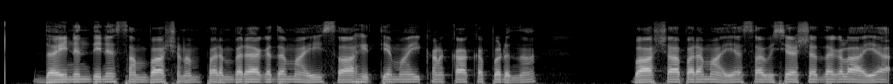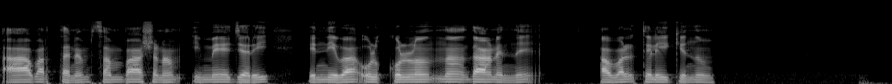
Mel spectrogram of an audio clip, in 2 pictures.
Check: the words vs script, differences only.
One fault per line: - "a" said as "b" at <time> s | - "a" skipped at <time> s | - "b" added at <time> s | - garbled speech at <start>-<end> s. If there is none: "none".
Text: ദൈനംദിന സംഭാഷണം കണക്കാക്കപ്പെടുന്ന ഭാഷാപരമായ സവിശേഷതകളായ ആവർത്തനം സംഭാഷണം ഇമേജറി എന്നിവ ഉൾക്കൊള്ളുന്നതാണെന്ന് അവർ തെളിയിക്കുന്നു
- "പരമ്പരാഗതമായി സാഹിത്യമായി" added at 2.1 s
- "അവർ" said as "അവൾ" at 14.9 s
